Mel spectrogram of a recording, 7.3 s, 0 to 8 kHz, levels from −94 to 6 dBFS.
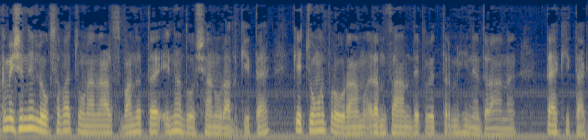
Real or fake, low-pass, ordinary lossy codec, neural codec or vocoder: real; 7.2 kHz; none; none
